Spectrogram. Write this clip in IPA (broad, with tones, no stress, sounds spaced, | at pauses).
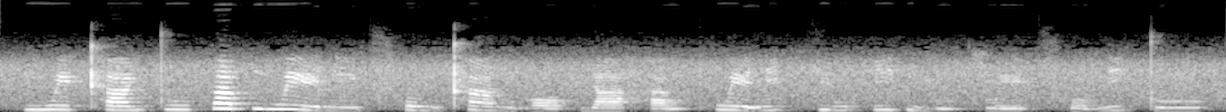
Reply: n̪ w e˧ kʰ a˧ j t̪ u˧ p a˦ p̚ n̪ w e˥˧ l ĩ˧ t͡sʰ o˥˧ ŋ kʰ ã˥˧ n ɡ ɔ˨˩ h j a˧ h a˨˩ w pʰ w e˥˧ l i˦ k̚ s j u˦ h i˦ ʔ ŋ j u˨˩ t͡s w e˧ t͡sʰ o˨˩ n̪ i˦ ʔ t̪ u˧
